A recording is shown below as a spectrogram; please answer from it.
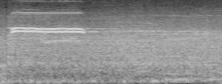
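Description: A referee's whistle is blown once, a short steady blast lasting under a second near the start, signalling that the penalty kick may be taken. It sounds over the steady low noise of a stadium crowd.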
